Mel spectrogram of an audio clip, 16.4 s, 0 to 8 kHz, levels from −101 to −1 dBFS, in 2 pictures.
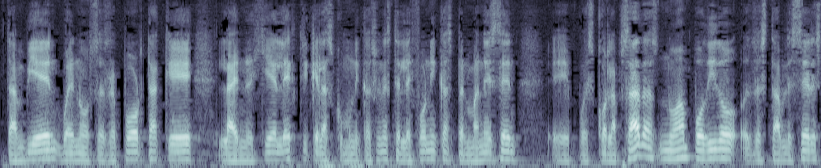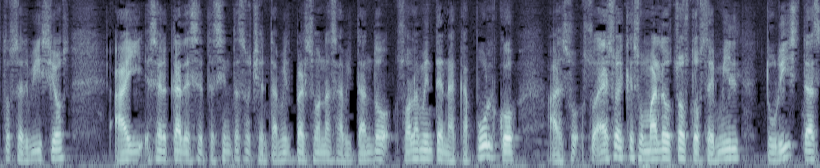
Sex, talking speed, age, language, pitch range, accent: male, 155 wpm, 40-59, Spanish, 90-110 Hz, Mexican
